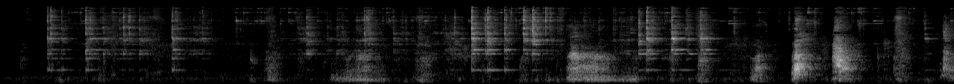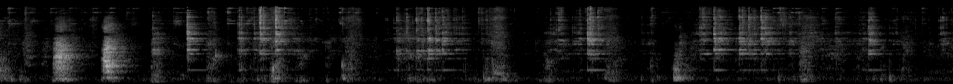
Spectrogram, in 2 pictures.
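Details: Indoor French Bulldog going wild over a ringing cow bell, barking and yelping irregularly about every two seconds, with some deeper growly notes, while the bell clangs almost continuously underneath.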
